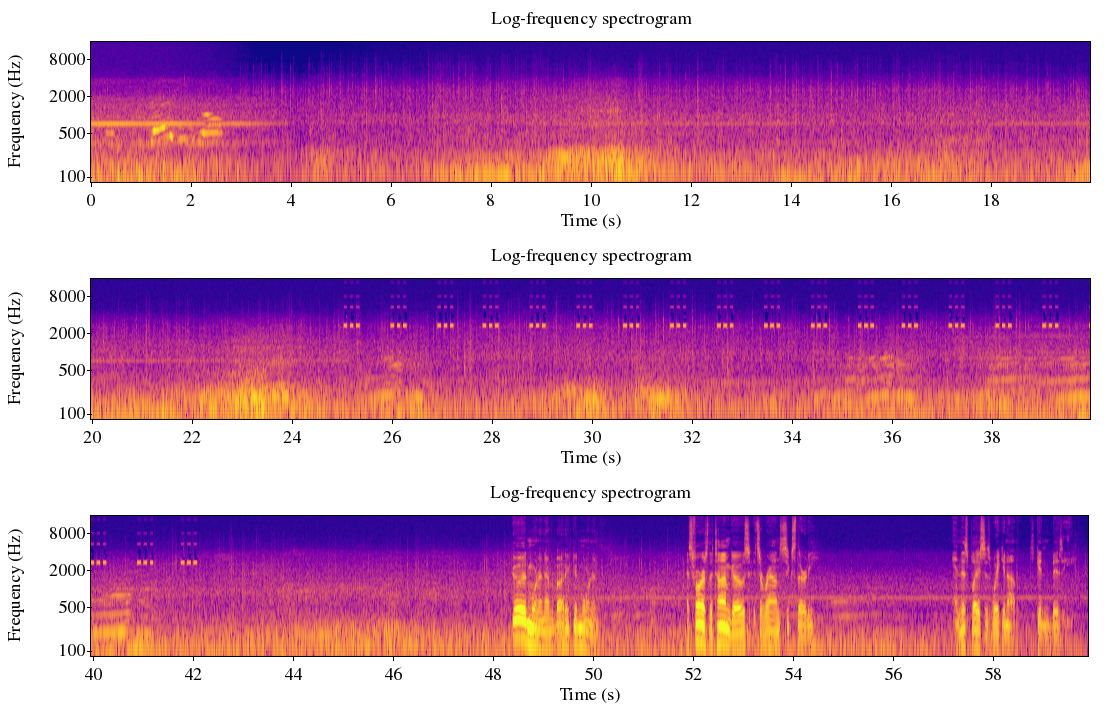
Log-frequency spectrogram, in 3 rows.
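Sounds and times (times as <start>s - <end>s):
low steady rumble: 0.0s - 59.9s
phone alarm beeps: 25.0s - 25.4s, 26.0s - 26.3s, 26.9s - 27.2s, 27.8s - 28.2s, 28.8s - 29.1s, 29.7s - 30.0s, 30.6s - 31.0s, 31.6s - 31.9s, 32.5s - 32.8s, 33.4s - 33.8s, 34.4s - 34.7s, 35.3s - 36.6s, 37.2s - 37.5s, 38.1s - 38.4s, 39.0s - 39.4s, 40.0s - 40.3s, 40.9s - 41.2s, 41.8s - 42.1s.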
